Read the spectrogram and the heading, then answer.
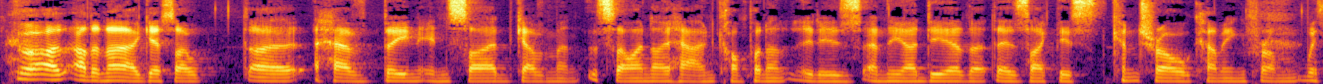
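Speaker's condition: No condition

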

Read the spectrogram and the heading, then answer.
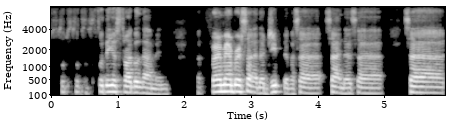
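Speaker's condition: Stuttering; stutter since early childhood, noticed on entering grade school; broken, choppy non-fluent speech, dreads answering strangers like jeepney drivers, public communication affected; repeated words, prolonged sounds

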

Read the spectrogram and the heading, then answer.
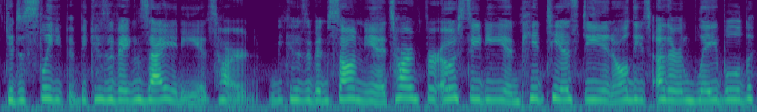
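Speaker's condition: No condition

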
